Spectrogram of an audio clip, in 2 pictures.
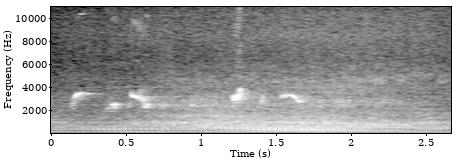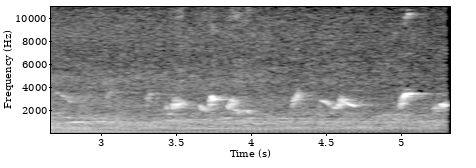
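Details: Trapping decoy red-whiskered bulbul, 3 November 2017, with scattered short chirped notes at first, a stretch of broad rushing noise, then a lively cluster of quick warbled phrases.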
